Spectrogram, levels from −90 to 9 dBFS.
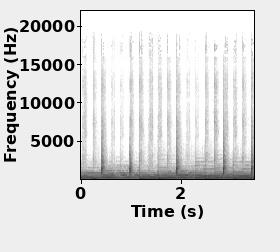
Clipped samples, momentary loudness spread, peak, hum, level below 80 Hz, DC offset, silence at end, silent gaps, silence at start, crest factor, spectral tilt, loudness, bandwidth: under 0.1%; 2 LU; -8 dBFS; none; -30 dBFS; under 0.1%; 0 s; none; 0 s; 16 dB; -8 dB/octave; -25 LUFS; 13.5 kHz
